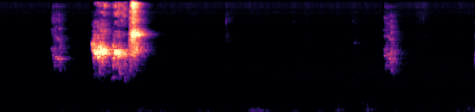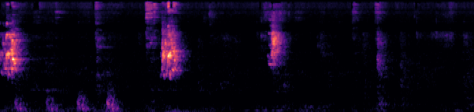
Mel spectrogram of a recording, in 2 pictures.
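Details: Lovebird calls: a loud, harsh double squawk early on, then scattered sharp high chirps spaced about a second apart, with soft low knocking sounds in the background.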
